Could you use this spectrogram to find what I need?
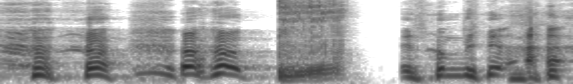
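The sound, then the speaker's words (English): A voice imitates a fart with one loud, raspy, buzzing burst of about a quarter second, set between short stretches of voiced, speech-like sounds. “Farts will never not be funny.”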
